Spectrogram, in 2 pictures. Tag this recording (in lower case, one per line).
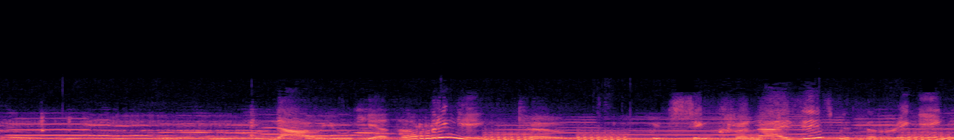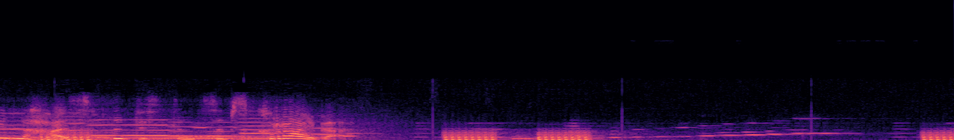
speech
telephone
busy signal
music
